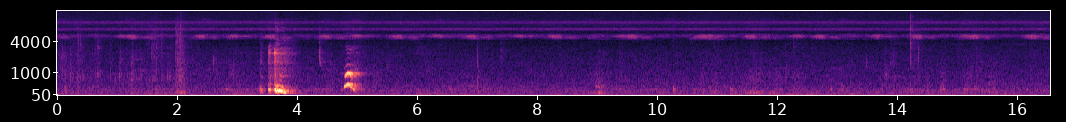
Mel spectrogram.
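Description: Crickets chirping steadily in a fast pulsing high trill. Soft eating and wrapper-handling noises sit under it. About three and a half seconds in, the man eating makes two short, loud vocal sounds a second apart, the first one longer.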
